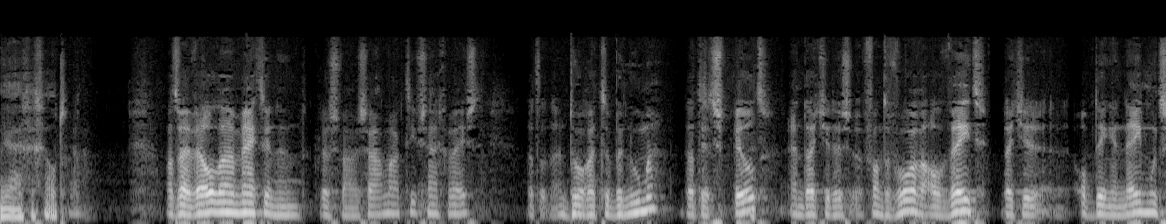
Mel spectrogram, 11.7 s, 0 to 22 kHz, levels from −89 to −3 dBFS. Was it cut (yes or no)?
yes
